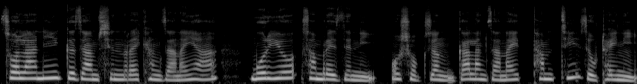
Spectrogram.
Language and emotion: Bodo, neutral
